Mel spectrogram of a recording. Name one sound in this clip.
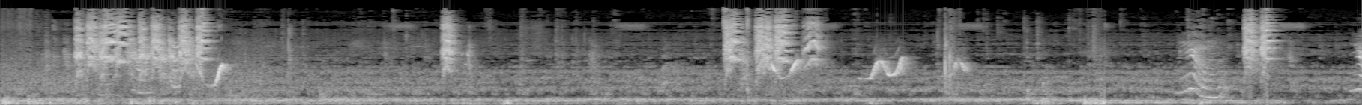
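A parrot screeches loudly in short bursts.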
